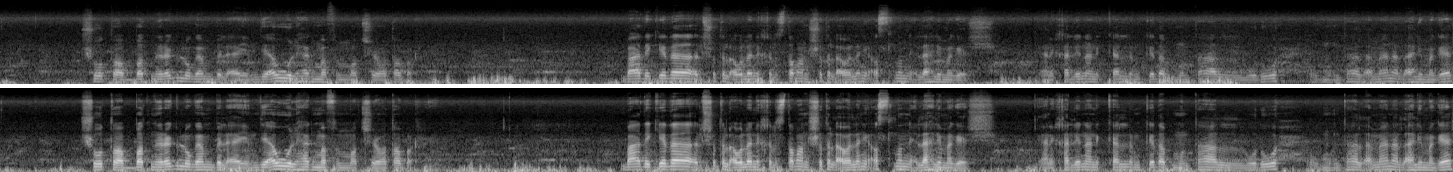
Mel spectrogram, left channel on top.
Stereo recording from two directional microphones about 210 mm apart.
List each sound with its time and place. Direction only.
0.9 s speech: 40° right (ahead or behind)
6.2 s speech: 35° right (ahead or behind)
13.5 s speech: 40° right (ahead or behind)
